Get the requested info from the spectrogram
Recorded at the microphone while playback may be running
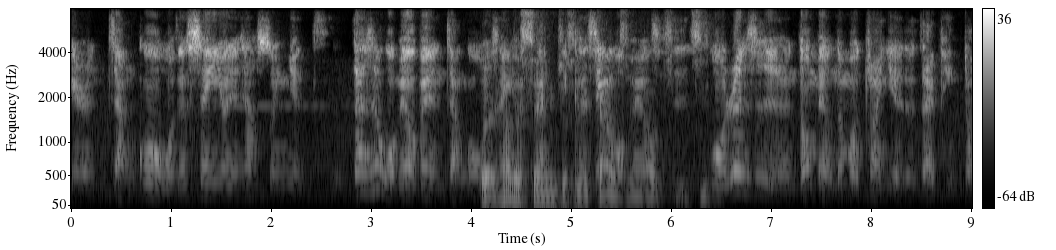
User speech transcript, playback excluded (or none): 对，她的声音就是干净到极致，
